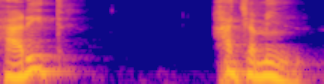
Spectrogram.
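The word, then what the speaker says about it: אחרית הימים: de la muerte en la lengua hebrea que se se pronuncia como harit hamin que viene la palabra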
